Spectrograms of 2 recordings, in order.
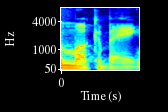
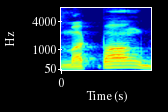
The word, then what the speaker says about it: mukbang: I've Yeah, I think it's pronounced mukbang, but I could be very.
